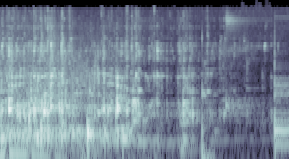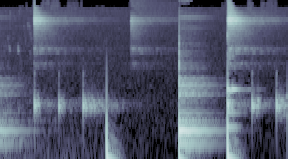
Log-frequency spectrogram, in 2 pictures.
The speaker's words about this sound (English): I wish I could see the water flushing down. I don't know, someday I might.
